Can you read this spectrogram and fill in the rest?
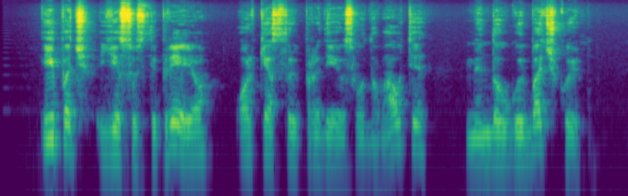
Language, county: Lithuanian, Vilnius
